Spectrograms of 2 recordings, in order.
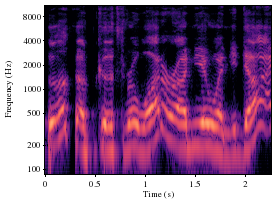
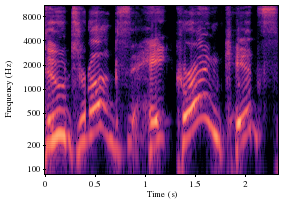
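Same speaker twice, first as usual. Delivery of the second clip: demented, goofy, unhinged character voice, pitched high; 5 semitones higher than usual. Putting on a made-up voice for a prank: demented goofy voice. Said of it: "I think that voice perfectly encompasses the asshole".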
